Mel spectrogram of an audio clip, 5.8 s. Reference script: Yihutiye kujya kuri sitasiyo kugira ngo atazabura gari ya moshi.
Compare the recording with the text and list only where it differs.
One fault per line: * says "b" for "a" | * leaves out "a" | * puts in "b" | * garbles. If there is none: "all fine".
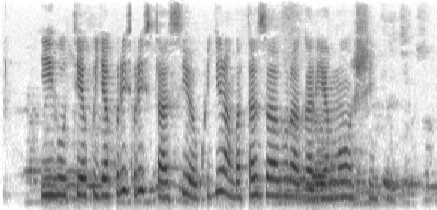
* puts in "kuri"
